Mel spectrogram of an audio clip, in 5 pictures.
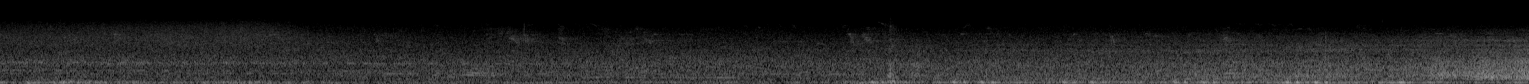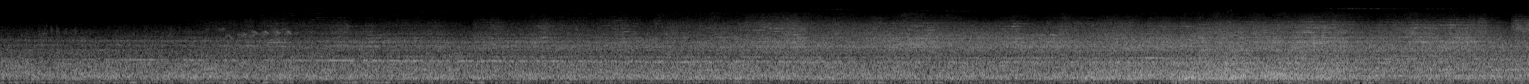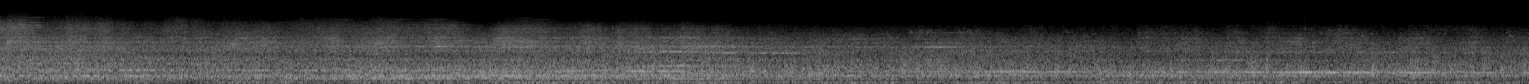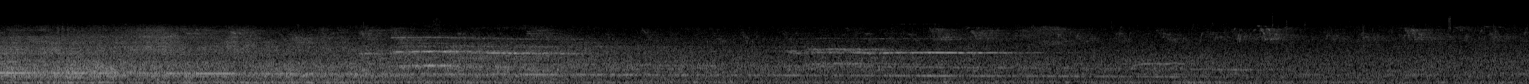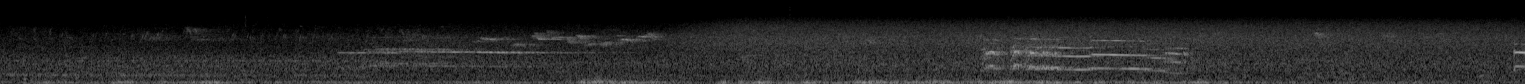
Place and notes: Wil, Switzerland - Afternoon relaxing with chickens and passing trains
Awaiting soundcheck at Gare de Lion, Wil, Switzerland. Recorded on an Audio Technica AT815ST with a m>s setting and later reconnected with Waves S1 Imager plugin.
